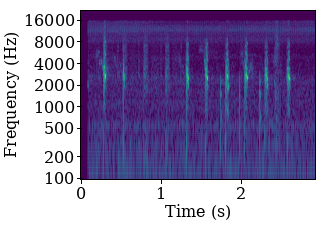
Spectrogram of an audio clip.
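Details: Osprey at its nest near Charlo, Montana, on the nest cam, morning of 23 July 2018: a loud series of short, sharp chirps, about ten in under three seconds, unevenly spaced, with little else heard.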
